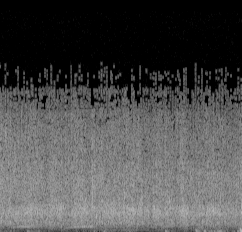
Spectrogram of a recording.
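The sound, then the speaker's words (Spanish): An audience applauds a pastor in a church with steady, continuous clapping that holds an even level throughout, without a clear break. “So let us give Pastor Manfred a big hand.”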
